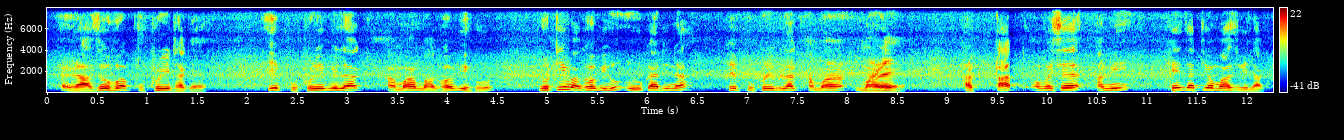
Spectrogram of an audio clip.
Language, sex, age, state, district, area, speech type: Assamese, male, 60+, Assam, Nagaon, rural, spontaneous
